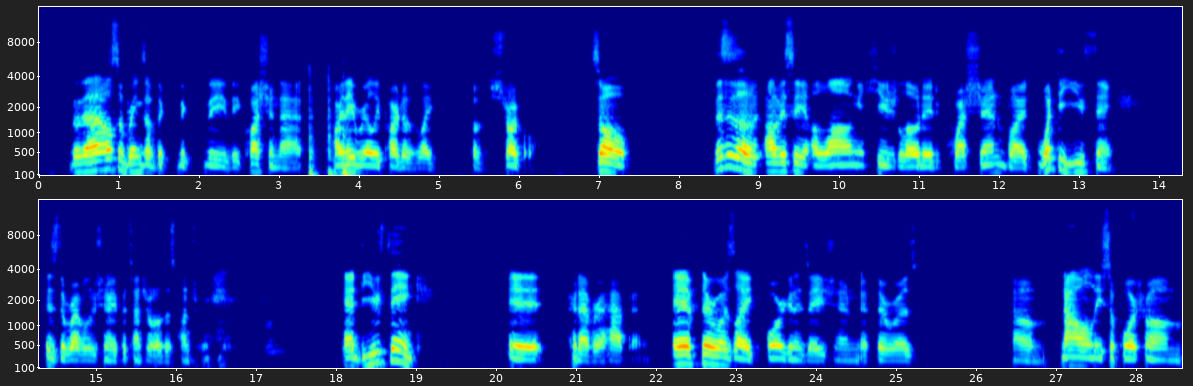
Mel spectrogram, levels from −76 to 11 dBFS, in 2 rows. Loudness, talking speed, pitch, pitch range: -27 LUFS, 130 wpm, 125 Hz, 110-165 Hz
